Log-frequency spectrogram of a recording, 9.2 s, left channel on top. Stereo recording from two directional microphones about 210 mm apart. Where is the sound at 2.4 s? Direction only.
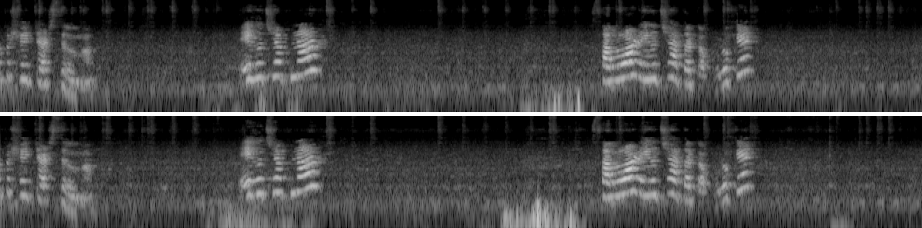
5° left (ahead or behind).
